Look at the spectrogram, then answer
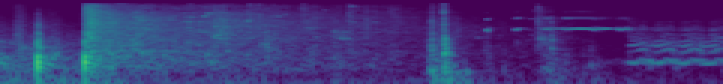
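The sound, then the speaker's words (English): A woman knocks on the door of a farmhouse with her hands: several firm, sharp knocks, loud, spaced unevenly over a couple of seconds with a faint creak-like tone trailing after. “approaches the door and gives a firm rat-a-tat-tat with her delicate prizefighter hands.”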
